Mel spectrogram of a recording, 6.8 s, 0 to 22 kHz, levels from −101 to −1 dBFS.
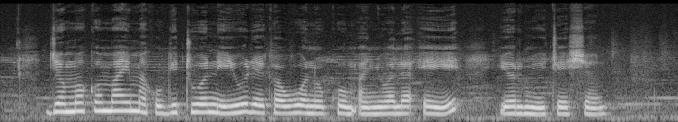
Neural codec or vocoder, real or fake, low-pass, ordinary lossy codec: none; real; 19.8 kHz; none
